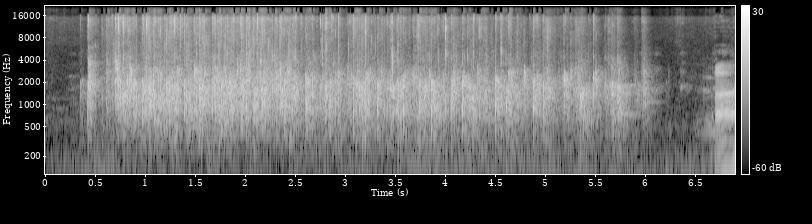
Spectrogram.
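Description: An audience bursts into sustained, loud applause to welcome speaker Bruce Friedrich at an event, dense clapping from many hands swelling quickly, holding steady for several seconds, then dying away.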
